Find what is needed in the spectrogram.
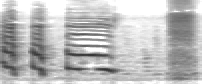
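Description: A man laughing in a high falsetto: two quick falling squeals, then a longer held high note that drops at its end, and a short breathy exhale near the end.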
